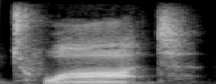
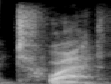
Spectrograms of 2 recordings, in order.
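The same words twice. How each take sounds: First: The vowel is drawn out and prolonged. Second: The vowel is short and clipped. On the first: This is how Americans say it. "They have to sort of twat prolong it" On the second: This is how the British say it. "they don't say twat"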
